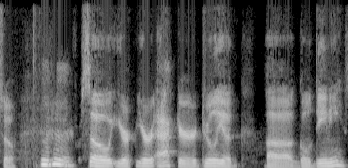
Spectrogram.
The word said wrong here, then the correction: Goldani Telles: is that how you say it? Tell us. Julia Goldani Telles.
